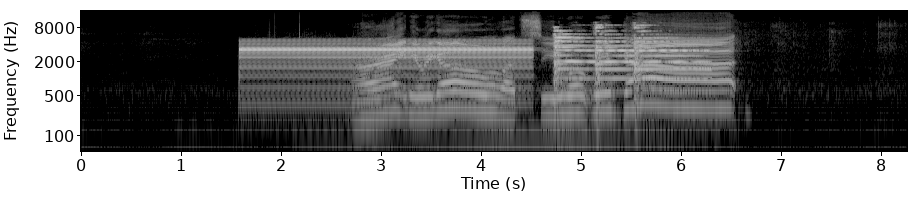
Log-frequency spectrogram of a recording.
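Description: An FRC field buzzer sounds for about three seconds as the autonomous period ends, with a wavering higher-pitched tone over its second half. A second electronic field sound with shifting tones follows at once for about two seconds, signalling the start of the teleoperated period.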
